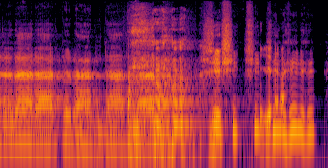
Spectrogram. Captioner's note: laughs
